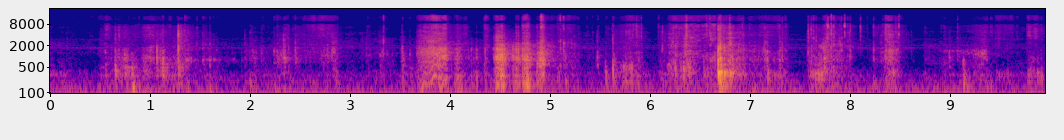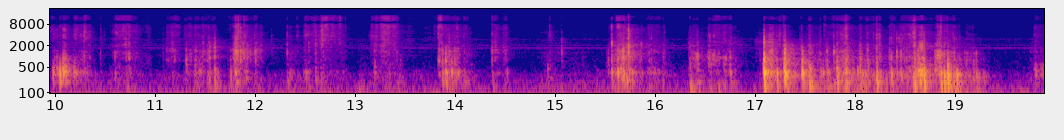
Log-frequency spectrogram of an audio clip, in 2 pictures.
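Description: Hands packing a cardboard box: paper and a plastic bag rustling and crinkling, with cardboard scrapes and sharp knocks, in irregular bursts. It is busiest and loudest near the end, as the lid is closed and the box is handled.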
